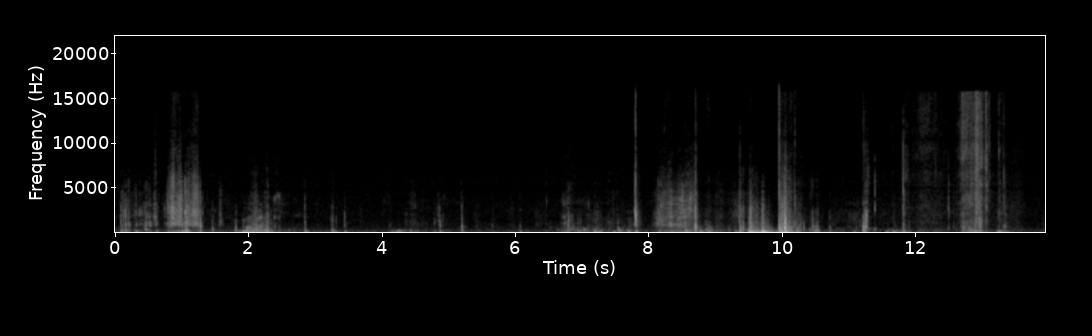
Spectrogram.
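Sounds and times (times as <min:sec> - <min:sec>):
short rustle: 0:11.9 - 0:13.6.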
